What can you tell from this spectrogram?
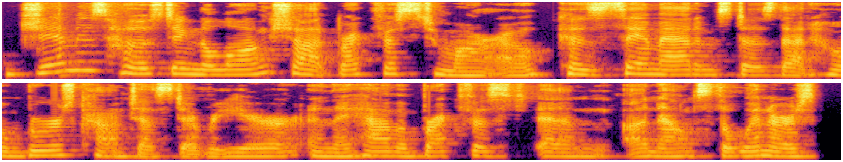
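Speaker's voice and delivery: normal talking voice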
